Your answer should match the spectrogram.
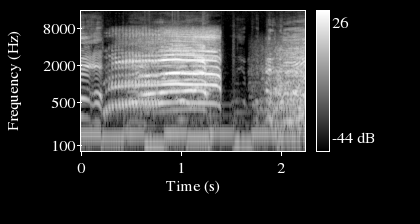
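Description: A long, loud cry with a wavering pitch lasting about a second, then a shorter, rougher cry near the end, over background music with a repeating bass line.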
